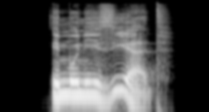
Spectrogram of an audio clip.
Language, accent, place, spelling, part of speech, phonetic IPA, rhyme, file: German, Germany, Berlin, immunisiert, verb, [ɪmuniˈziːɐ̯t], -iːɐ̯t, De-immunisiert.ogg
- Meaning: 1. past participle of immunisieren 2. inflection of immunisieren: third-person singular present 3. inflection of immunisieren: second-person plural present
